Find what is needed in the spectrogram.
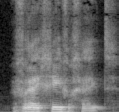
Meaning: generosity
- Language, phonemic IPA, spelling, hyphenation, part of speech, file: Dutch, /vrɛi̯ˈɣeːvəxˌɦɛi̯t/, vrijgevigheid, vrij‧ge‧vig‧heid, noun, Nl-vrijgevigheid.ogg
